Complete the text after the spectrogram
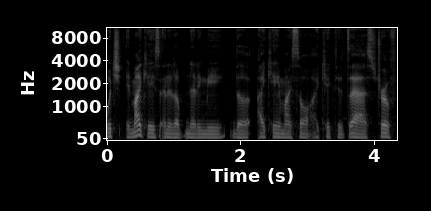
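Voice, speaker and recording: A man speaks at a fairly low pitch over music in the background. The sound is dry and close, with no echo. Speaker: video game reviewer. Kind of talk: game review narration. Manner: casual.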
